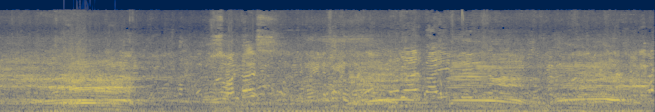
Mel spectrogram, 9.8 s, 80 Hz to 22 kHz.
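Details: Sahiwal bull calves at a full market in Gazipur, Bangladesh, on 27 October: scattered short, bending moos stand out against a constant background of crowd noise and voices.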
